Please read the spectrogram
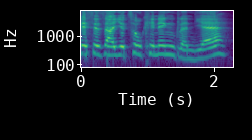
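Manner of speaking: loud, drawn-out fake Cockney; mock Cockney accent. Mocking Americans doing British accents, loud bad Cockney. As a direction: overdo Americans attempting Cockney. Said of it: "like a Cockney accent?".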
